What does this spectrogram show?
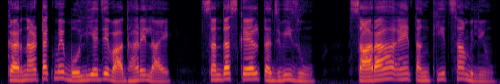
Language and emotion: Sindhi, neutral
